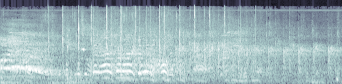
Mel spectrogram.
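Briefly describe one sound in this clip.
A small crowd claps.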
